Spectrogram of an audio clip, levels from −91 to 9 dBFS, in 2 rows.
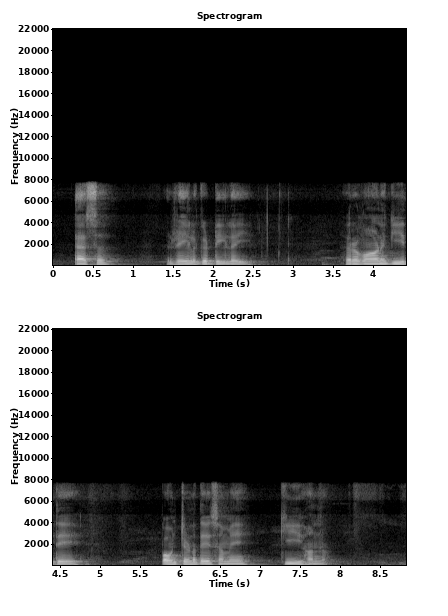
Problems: constant background noise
